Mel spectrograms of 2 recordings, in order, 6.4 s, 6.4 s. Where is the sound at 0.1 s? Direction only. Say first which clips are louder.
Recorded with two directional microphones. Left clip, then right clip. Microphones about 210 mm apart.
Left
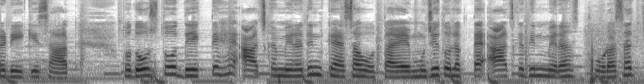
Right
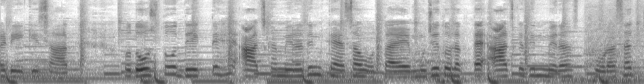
Left 10 dB; 55° left (ahead or behind).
